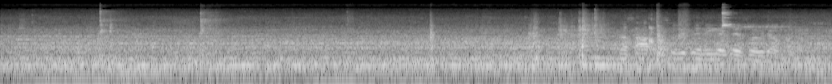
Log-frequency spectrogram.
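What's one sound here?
Glass jars clink and knock.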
